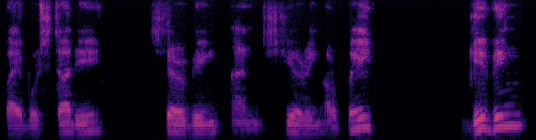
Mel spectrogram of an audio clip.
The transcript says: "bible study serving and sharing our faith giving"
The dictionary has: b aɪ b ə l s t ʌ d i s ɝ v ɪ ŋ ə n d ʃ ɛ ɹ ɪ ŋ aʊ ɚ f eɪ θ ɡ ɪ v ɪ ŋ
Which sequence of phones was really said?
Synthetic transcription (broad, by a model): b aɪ b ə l s t ʌ d i s ɝ v ɪ ŋ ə n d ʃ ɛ ɹ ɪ ŋ aʊ ɚ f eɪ t ɡ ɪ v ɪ ŋ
